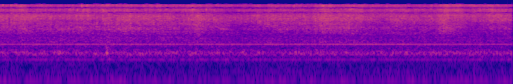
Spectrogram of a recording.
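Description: Spaghetti, shrimp and oil sizzling gently in a hot pan, a steady hiss, with a steady hum underneath.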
